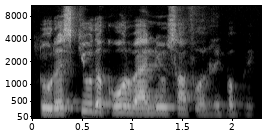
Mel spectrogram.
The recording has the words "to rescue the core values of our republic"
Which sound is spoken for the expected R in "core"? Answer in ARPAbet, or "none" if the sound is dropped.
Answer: R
